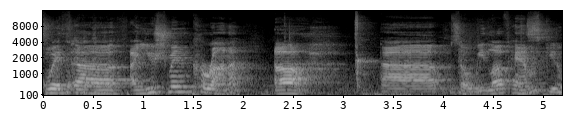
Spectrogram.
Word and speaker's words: Ayushmann Khurrana: channel our stupid reactions and it's with uh aayushman kanana uh so we love himito bites from AR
